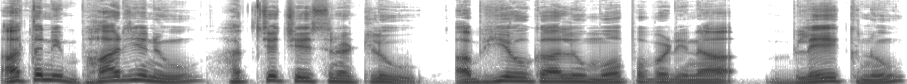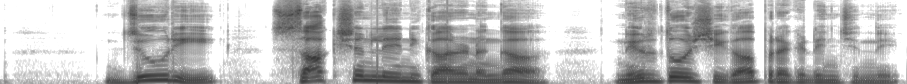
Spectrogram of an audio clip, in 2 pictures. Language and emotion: Telugu, neutral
